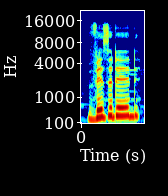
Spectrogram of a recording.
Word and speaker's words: visited: And if a verb already ends in a T or a D, like visit, we add an extra syllable.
